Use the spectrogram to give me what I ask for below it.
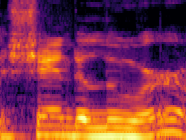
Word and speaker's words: Chandelure: Anyway, Mega Scrafty, Mega Chandelure, or Lear. It's spelled lure, but it's Chandelier. Stupid Chandelier.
